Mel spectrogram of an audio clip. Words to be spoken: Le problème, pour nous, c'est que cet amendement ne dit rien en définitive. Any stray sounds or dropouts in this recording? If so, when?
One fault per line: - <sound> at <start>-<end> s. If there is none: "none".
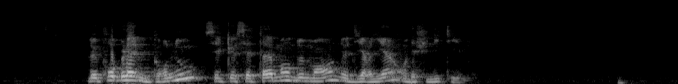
none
